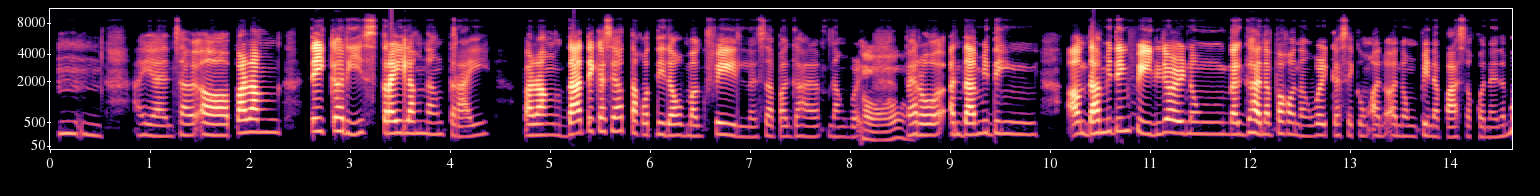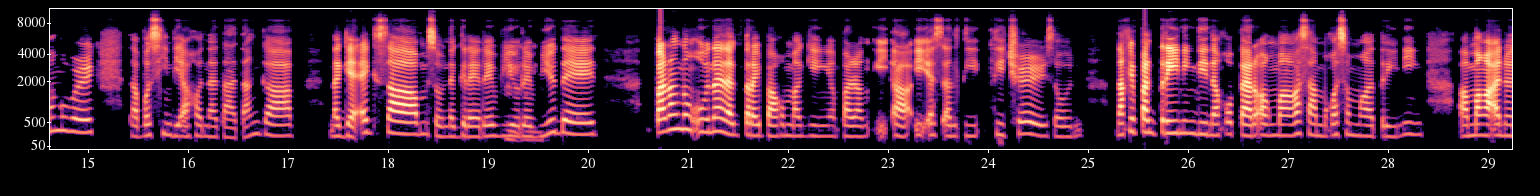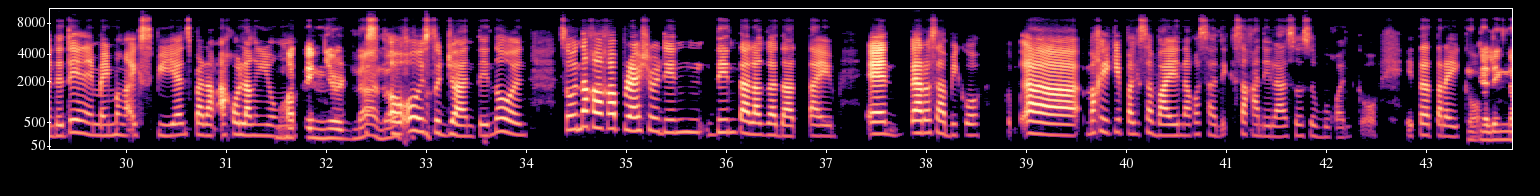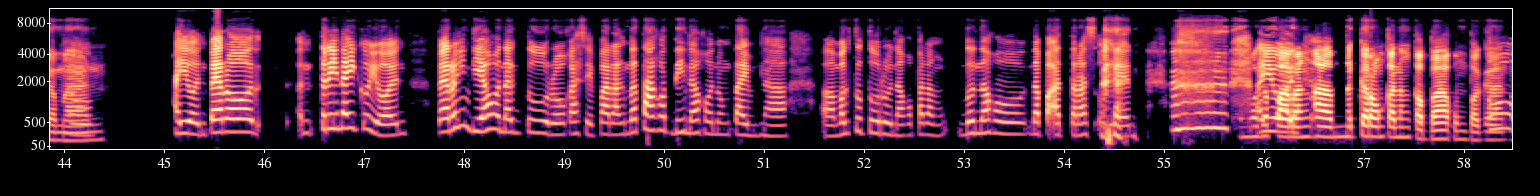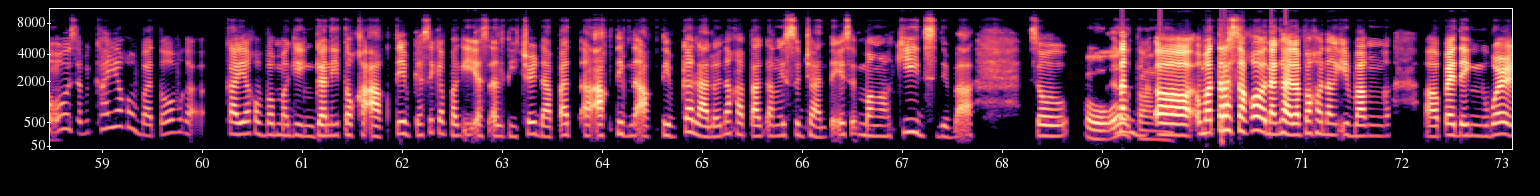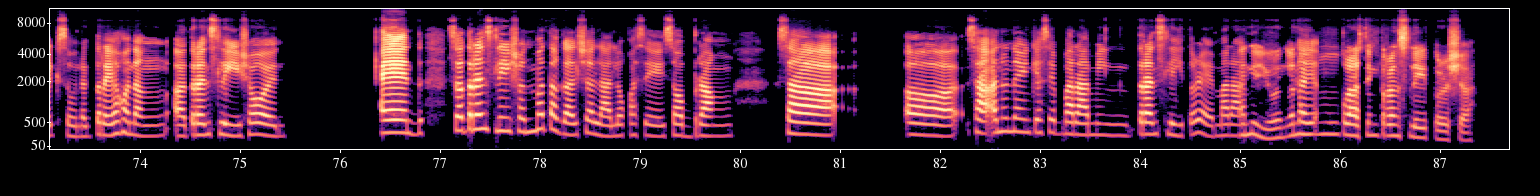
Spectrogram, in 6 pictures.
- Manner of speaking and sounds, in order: in English: "take a risk"; chuckle; chuckle; tapping; chuckle
- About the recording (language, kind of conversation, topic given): Filipino, podcast, Ano ang pinaka-memorable na learning experience mo at bakit?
